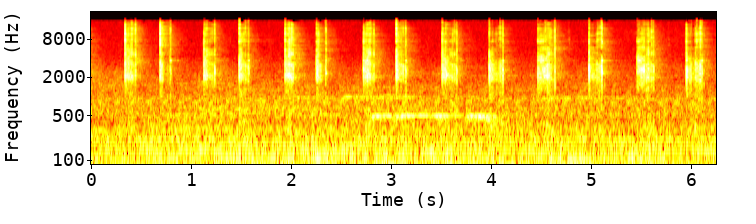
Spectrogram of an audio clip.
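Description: Two wooden chopsticks scrape and tap the lid of a CremaNovi plastic spread tub lying on its side. They make a steady series of short, bright, scratchy bursts with quick decays over a low background hiss. A faint steady tone hums underneath in the middle of the clip.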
